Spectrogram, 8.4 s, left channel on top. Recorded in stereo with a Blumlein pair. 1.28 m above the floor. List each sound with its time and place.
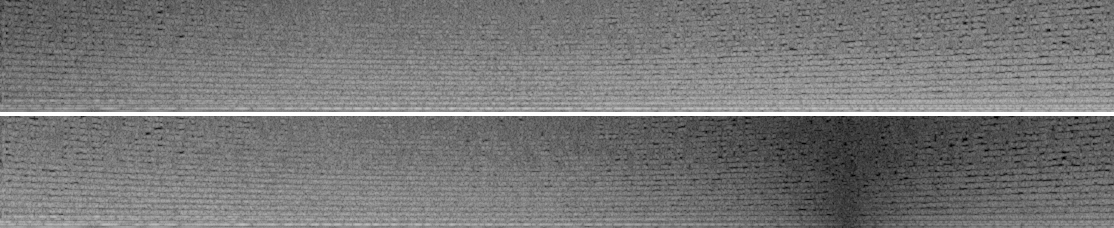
0.0 s a drone: 25° right; by 8.4 s 60° left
